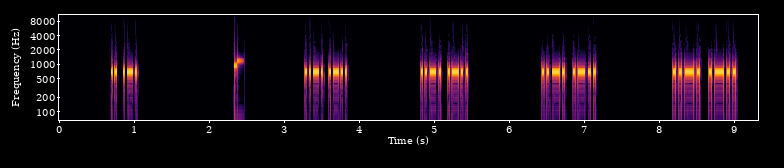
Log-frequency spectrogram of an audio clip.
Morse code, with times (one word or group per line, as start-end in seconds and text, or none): 0.7-1.0 IR
3.3-3.8 FL
4.8-5.4 FL
6.4-7.2 FL
8.2-9.0 FL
